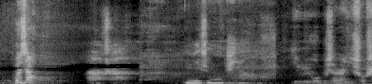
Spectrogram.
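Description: A young woman speaks tearfully and close by.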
